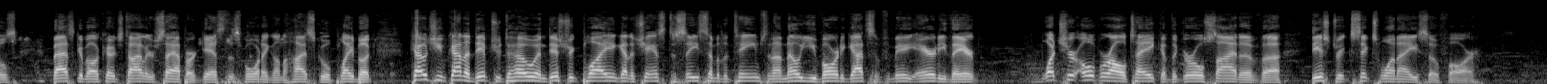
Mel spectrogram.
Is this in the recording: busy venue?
yes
